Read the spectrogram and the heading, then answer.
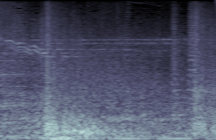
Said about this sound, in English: The paired torpedoes blasted through the conduit, causing a shockwave that rocked the fighter. The glare from the explosion gave Wedge one last glance at the complete destruction of the target zone.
